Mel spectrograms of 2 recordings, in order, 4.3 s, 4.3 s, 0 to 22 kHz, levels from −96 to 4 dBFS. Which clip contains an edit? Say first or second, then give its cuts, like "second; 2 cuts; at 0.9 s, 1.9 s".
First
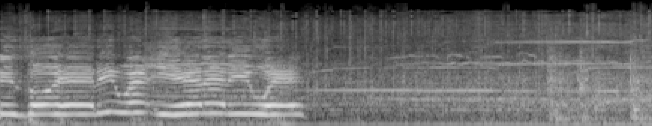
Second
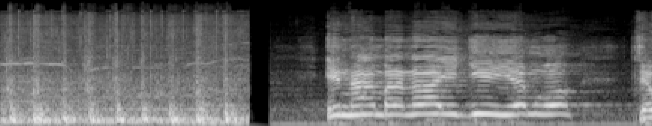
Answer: second; 1 cut; at 1.6 s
